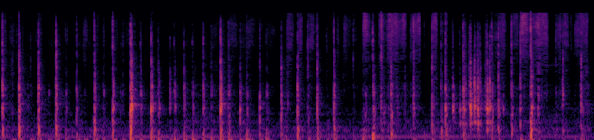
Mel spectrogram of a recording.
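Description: Long nails tap quickly across the surface of a clear plastic tube full of dice with a cardboard end, held horizontally. Dozens of short, dry, hollow clicks follow one another in an uneven rhythm, each dying almost at once, with a faint low hum underneath.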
